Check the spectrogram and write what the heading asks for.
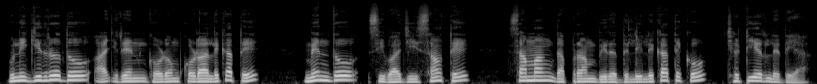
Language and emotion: Santali, neutral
